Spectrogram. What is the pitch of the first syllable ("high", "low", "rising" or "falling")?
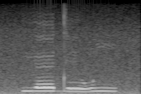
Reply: high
